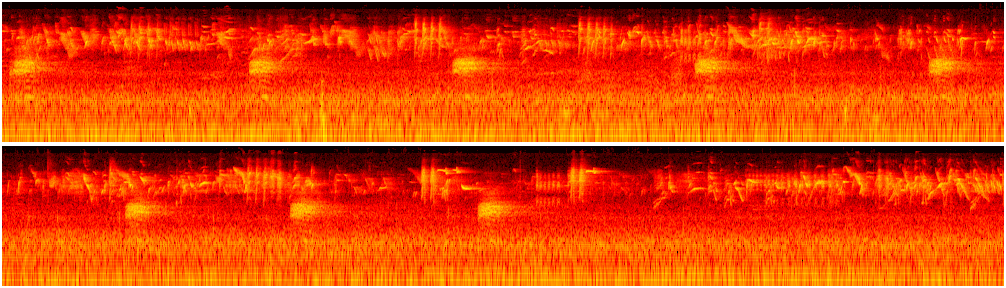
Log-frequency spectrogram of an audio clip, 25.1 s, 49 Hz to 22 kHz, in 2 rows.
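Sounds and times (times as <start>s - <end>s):
European goldfinch song in a park: 0.0s - 25.0s.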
